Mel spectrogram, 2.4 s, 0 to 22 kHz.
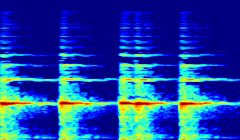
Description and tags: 100 Glassy Piano 05
glassy dark piano melody
dark, free, glass, ominus, piano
